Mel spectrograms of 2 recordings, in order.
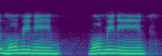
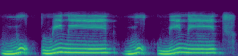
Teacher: जब आपके होठ गोल करते हैं ना, तो परफेक्ट लेवल से मु आता है।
